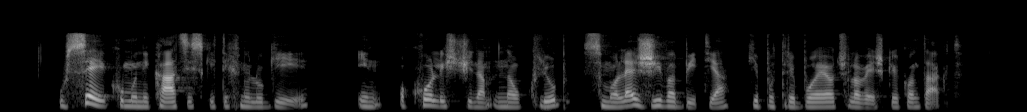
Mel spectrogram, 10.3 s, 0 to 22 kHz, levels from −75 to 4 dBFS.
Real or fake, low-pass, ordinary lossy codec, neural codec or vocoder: real; 7.2 kHz; none; none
